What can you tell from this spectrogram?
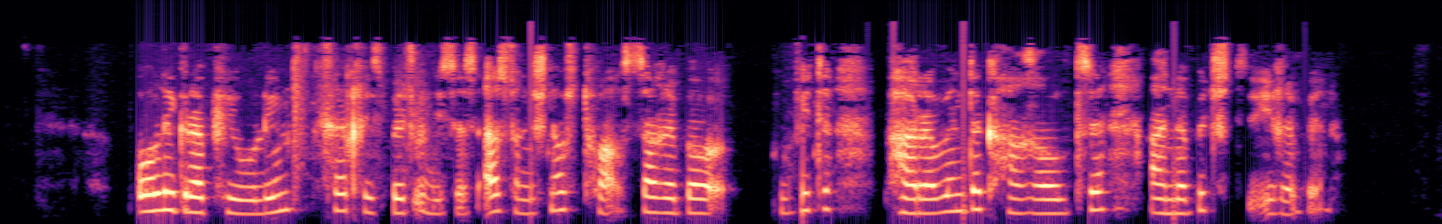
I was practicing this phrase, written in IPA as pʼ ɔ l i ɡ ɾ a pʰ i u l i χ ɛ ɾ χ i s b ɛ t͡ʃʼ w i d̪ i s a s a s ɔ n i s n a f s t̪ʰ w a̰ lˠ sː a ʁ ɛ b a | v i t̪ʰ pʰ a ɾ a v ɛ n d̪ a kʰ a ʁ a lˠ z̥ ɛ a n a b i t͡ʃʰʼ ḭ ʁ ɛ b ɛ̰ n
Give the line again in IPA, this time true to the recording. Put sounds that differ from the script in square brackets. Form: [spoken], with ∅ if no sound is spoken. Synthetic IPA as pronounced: pʼ ɔ l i ɡ ɾ a pʰ i u l i χ ɛ ɾ χ i s b ɛ t͡ʃʼ w i d̪ i s a s a s ɔ n i [ʃ] n a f s t̪ʰ w a̰ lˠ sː a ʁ ɛ b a | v i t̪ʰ pʰ a ɾ a v ɛ n d̪ a kʰ a ʁ a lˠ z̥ ɛ a n a b i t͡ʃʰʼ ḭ ʁ ɛ b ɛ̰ n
